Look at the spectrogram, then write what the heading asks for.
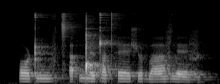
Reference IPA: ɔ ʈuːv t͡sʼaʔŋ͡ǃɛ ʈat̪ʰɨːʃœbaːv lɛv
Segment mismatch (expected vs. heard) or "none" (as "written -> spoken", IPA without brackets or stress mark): ɨː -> ɛː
